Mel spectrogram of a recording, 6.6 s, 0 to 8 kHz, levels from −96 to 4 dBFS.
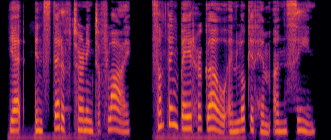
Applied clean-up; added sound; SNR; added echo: classical method Wiener filter.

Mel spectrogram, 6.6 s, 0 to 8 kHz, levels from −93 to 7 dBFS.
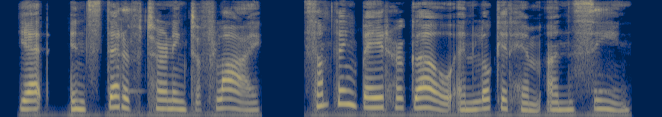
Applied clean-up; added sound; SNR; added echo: neural mask model DeepFilterNet 3.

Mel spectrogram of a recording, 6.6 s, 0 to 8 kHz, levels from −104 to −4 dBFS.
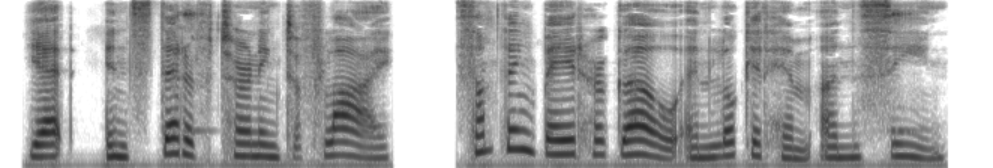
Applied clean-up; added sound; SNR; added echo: none; Glass; 9 dB; none.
